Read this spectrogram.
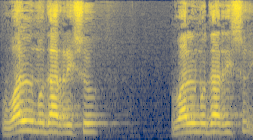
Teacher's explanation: Wal mudarrisu, you did not pronounce Hamza. Okay? Because it's Hamzatul Wasal.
